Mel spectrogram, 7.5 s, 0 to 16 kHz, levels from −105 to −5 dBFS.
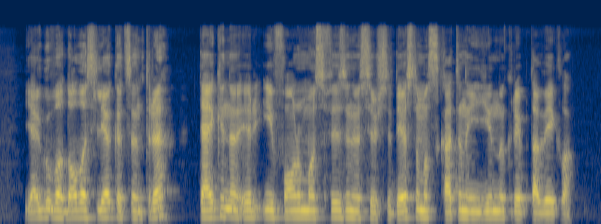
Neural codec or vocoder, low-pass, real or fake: none; 9.9 kHz; real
